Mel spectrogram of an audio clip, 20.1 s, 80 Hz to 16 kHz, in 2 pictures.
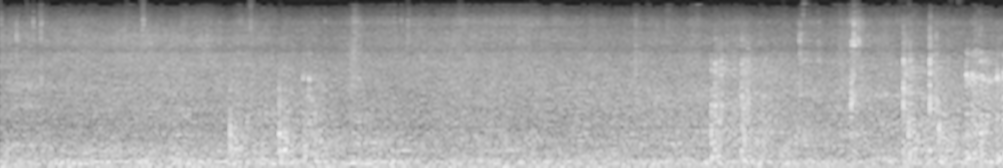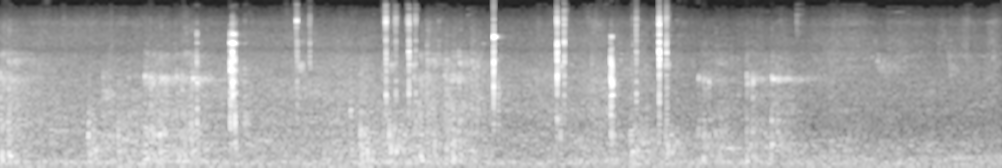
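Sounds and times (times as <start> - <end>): outdoor background noise: 0.0 - 20.0
chess clock buttons clicking: 15.6 - 16.7.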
